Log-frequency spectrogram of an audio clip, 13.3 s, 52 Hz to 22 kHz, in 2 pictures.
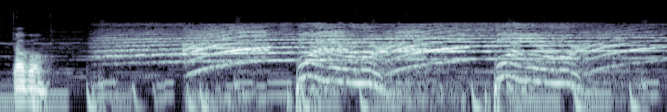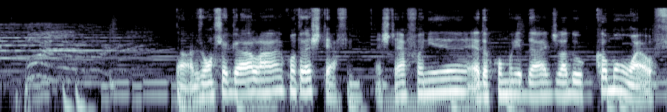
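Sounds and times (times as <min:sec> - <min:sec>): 
speech: 0:00.1 - 0:00.6, 0:08.4 - 0:13.3
wailing siren sound effect for spoiler warning: 0:00.9 - 0:08.4.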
